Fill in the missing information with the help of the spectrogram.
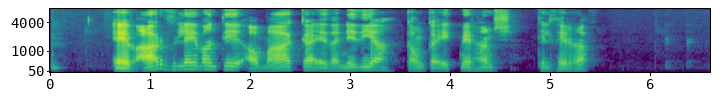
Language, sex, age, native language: Icelandic, male, 40-49, Icelandic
